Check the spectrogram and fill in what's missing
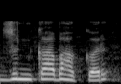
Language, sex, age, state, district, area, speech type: Marathi, female, 18-30, Maharashtra, Satara, rural, spontaneous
